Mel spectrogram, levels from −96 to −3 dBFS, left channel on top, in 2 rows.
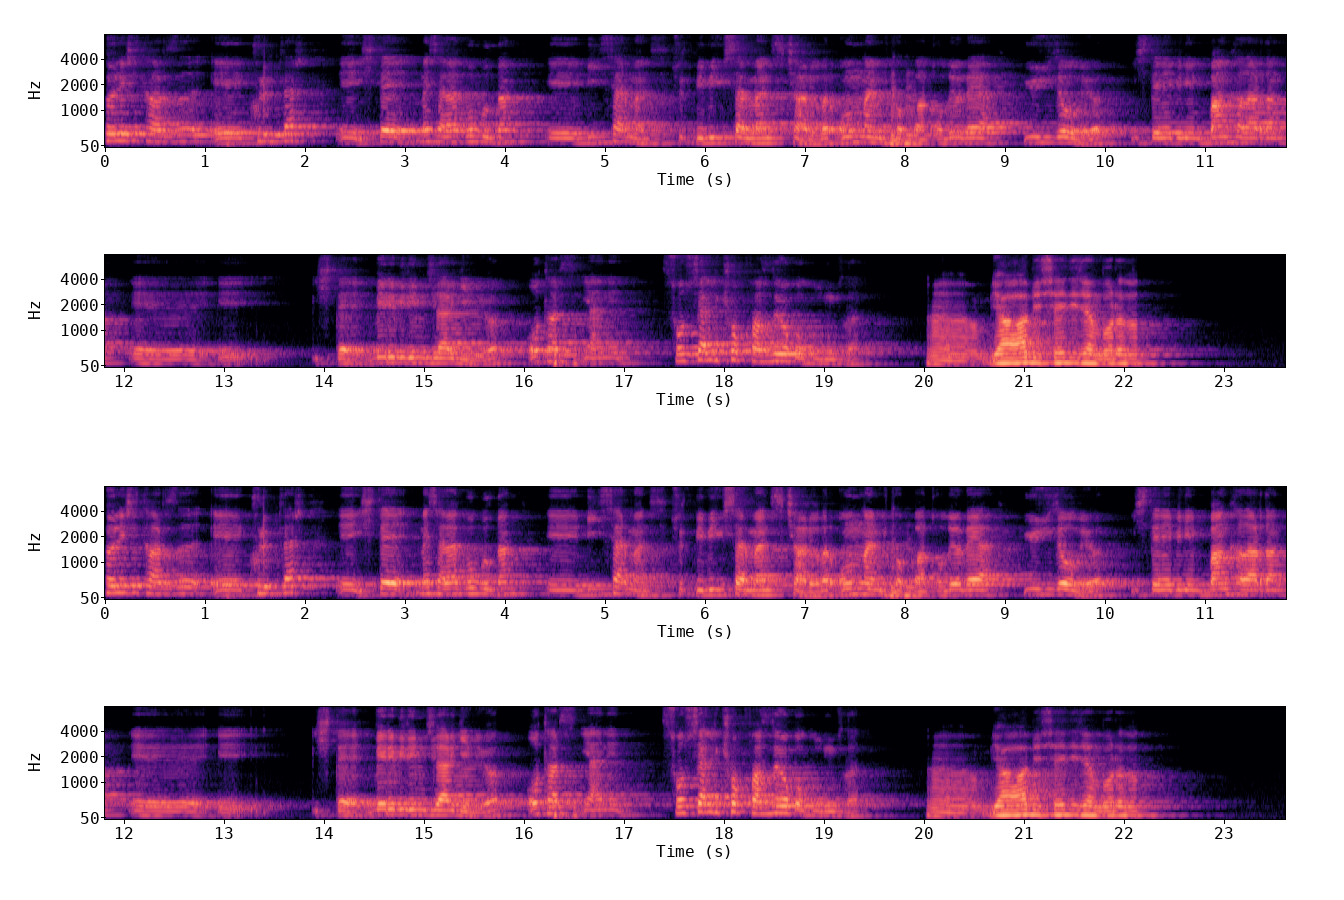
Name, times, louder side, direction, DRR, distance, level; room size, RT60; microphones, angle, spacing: voice 1, 0.0-2.0 2.3-8.9 9.2-10.0 10.3-13.2 13.9-17.0 17.5-19.4, right 2 dB, 65° right, 2.6 m, -31 dB
voice 2, 7.8-8.2 20.0-22.1, left 2 dB, 35° left, 1.1 m, -26 dB
22.0 x 20.5 x 9.6 m
head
